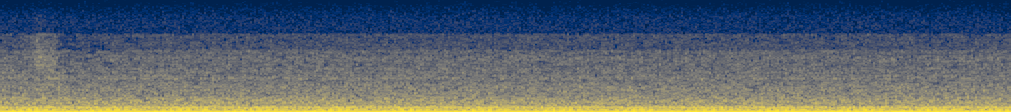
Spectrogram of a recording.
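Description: A steady low hum with a faint hiss behind it, unchanging throughout.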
